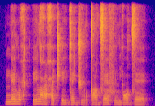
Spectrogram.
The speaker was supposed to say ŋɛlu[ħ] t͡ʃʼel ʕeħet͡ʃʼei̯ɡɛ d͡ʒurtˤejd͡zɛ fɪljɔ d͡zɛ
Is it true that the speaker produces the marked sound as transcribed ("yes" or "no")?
yes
